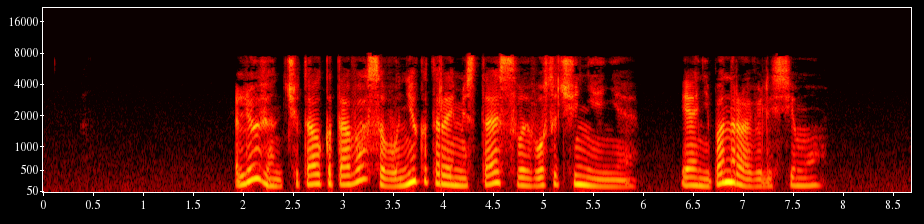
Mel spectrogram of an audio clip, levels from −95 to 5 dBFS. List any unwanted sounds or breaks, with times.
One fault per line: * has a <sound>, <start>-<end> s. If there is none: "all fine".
all fine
